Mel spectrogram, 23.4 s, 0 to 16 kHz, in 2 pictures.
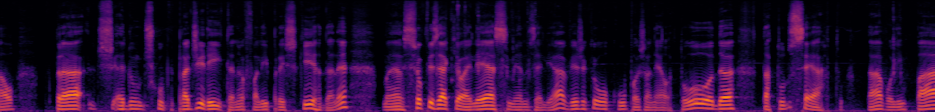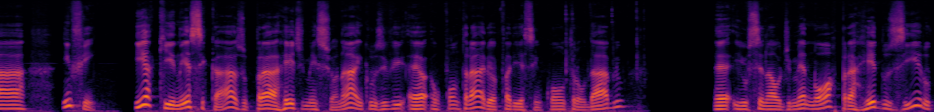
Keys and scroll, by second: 5.2-6.3 typing, 10.9 ctrl+l, 18.5 ctrl+w, 19.3 <.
